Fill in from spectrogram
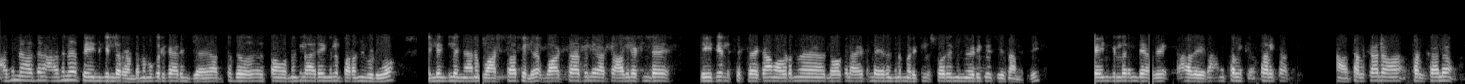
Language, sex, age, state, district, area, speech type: Malayalam, male, 60+, Kerala, Idukki, rural, conversation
